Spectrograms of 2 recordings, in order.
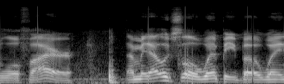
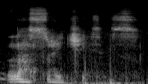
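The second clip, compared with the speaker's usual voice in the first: stunned whisper; 9 dB quieter, slower than usual. Real, not acted. Shocked at the video.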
